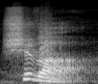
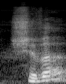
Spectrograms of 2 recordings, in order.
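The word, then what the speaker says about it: Śivā: And he also mentions Shiva, with a long A at the end. This is another reason why you should study Sanskrit. The difference between Shiva and Shiva is the difference between the male Lord Shiva and his female counterpart, Devi or Shakti.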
